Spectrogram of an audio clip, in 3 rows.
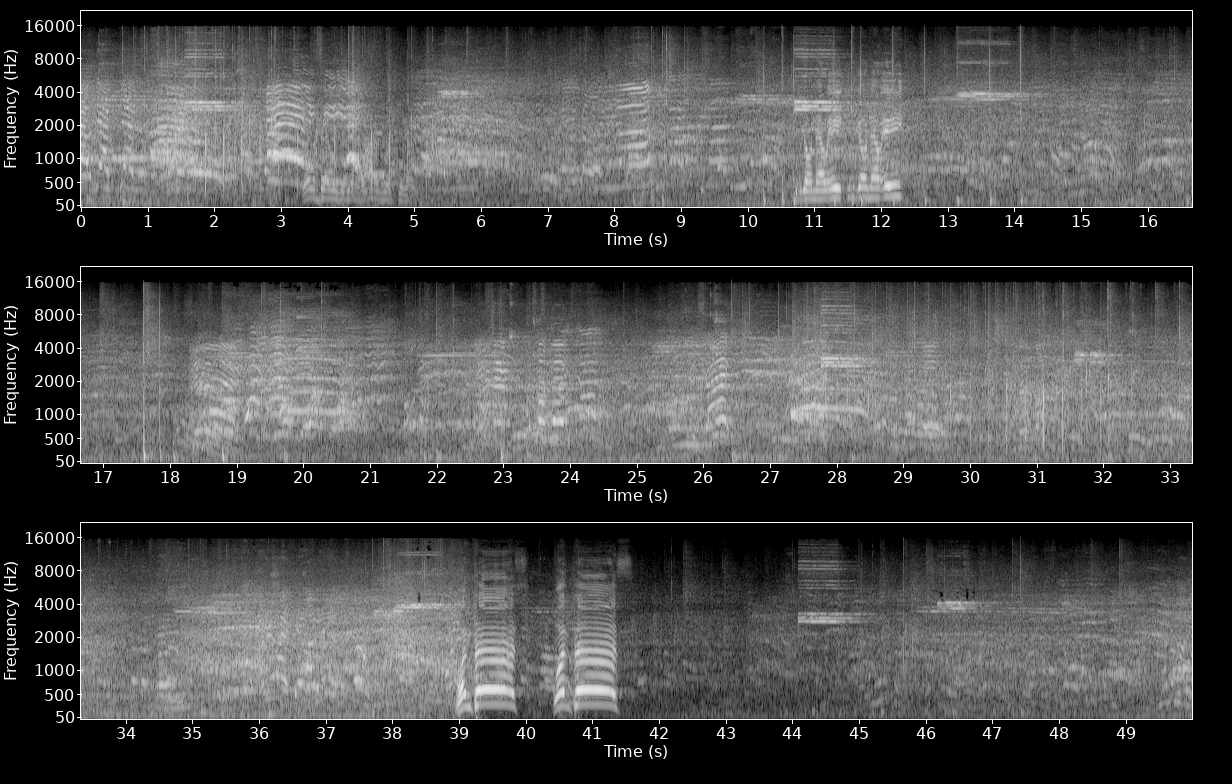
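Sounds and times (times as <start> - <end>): spectators shouting and cheering: 0.0 - 50.0
volleyball strikes: 17.0 - 19.9
sneakers squeaking on court: 22.8 - 23.7.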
